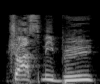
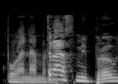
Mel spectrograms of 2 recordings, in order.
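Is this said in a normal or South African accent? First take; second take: South African; normal. First: It is said in a South African accent. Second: It is said in the speaker's normal accent.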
